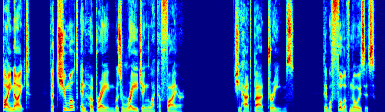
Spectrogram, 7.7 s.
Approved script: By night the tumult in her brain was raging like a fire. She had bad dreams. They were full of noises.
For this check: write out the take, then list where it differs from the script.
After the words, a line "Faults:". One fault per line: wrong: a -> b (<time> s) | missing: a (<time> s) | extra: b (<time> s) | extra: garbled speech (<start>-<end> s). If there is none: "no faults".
By night the tumult in her brain was raging like a fire. She had bad dreams. They were full of noises.
Faults:
no faults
